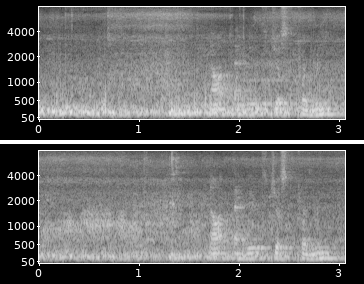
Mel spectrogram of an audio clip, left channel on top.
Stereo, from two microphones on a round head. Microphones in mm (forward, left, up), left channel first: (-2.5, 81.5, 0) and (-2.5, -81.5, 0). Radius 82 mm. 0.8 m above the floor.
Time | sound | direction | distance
1.7 | a man speaking | 60° right (ahead or behind) | 1.6 m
